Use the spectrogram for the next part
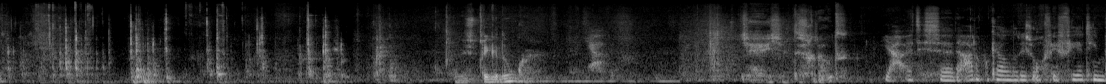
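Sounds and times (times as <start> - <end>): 
key turning in an old door lock of a former underground potato cellar: 0.0 - 3.6
speech: 4.6 - 5.4, 7.8 - 11.0.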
